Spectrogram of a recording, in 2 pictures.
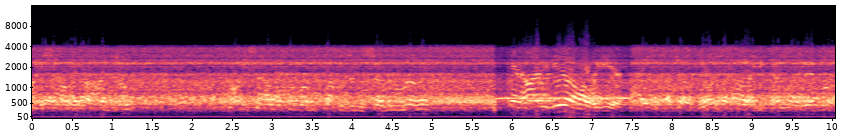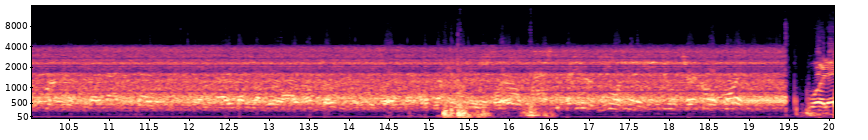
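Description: Ranger CB radio's speaker playing received transmissions: a voice through heavy static, with a warbling whistle about six seconds in and two low thumps around fifteen seconds. The signal drops out briefly near the end.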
